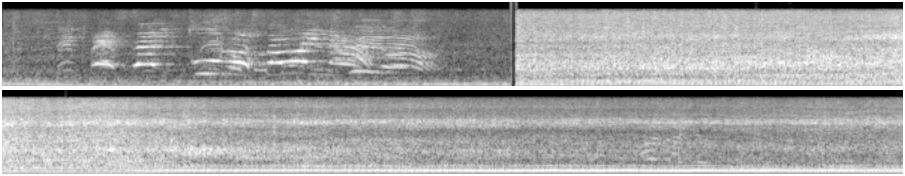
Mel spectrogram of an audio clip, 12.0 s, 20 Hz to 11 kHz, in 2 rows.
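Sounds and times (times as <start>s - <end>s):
engine revving under load: 3.3s - 12.0s.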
